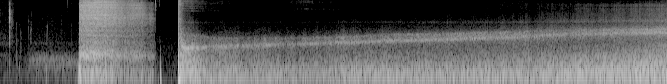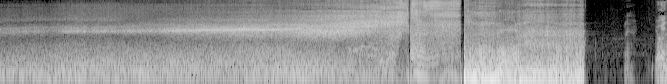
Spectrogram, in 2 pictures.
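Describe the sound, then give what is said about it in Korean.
A voice mimics a fairly small airplane taking off, with a little echo added, on KBS, likened to Gimhae Airport: a long whooshing roar with a rising whine that swells steadily louder over about twenty seconds before cutting off abruptly. “비행기 이륙하는 소리.”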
